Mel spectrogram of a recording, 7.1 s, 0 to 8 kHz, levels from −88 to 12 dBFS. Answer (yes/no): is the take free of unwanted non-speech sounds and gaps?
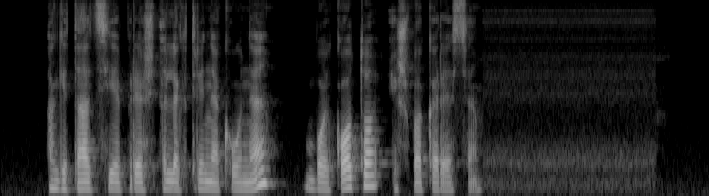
yes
